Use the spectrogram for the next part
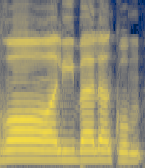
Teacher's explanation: غالبہ اس میں غین ہے اور یہ موٹا پڑا جائے گا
